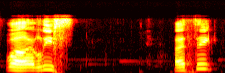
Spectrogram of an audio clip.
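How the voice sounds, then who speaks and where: Streamer chatting casually over a game, bright clear voice, slow pace, dry close mic, game music behind. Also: medium pitch, dry recording, lo-fi sound. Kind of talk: casual live game commentary.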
